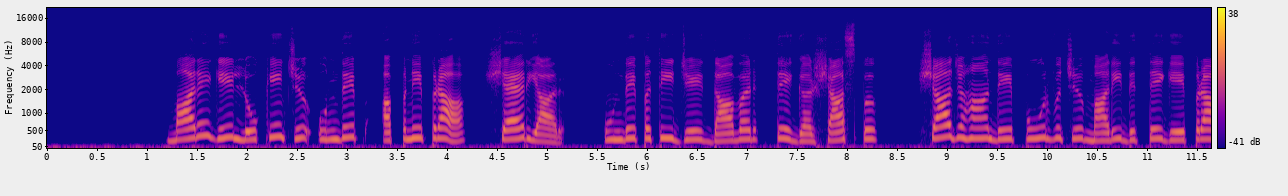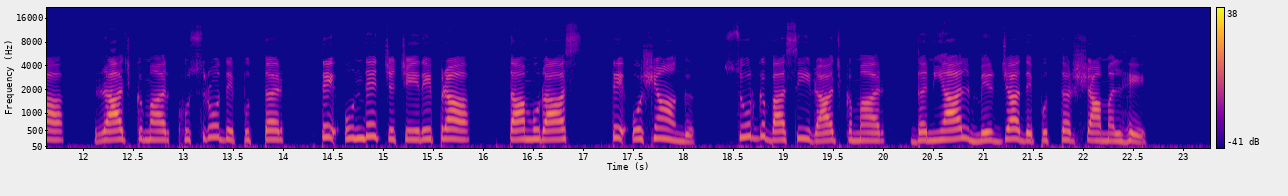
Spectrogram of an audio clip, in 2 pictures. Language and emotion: Dogri, neutral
